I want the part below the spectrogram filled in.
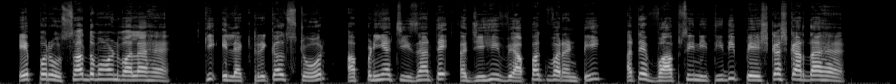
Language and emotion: Punjabi, happy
